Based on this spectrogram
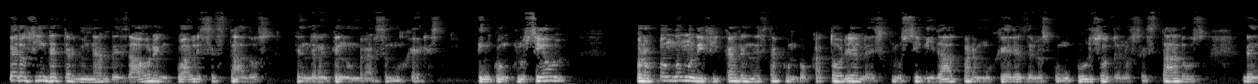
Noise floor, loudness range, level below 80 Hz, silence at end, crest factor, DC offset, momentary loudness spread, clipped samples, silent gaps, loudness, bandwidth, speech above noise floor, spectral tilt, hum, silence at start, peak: -57 dBFS; 4 LU; -60 dBFS; 0 s; 20 dB; under 0.1%; 12 LU; under 0.1%; none; -21 LUFS; 12.5 kHz; 37 dB; -6 dB/octave; none; 0.1 s; -2 dBFS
